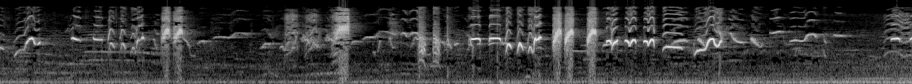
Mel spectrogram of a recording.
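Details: Lure recording of an Oriental magpie-robin singing a full, aggressive fighting-type song to make other magpie-robins agitated. The song is long and varied: sweet slurred whistles, chattering clicks and a fast series of sharp repeated notes toward the end.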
